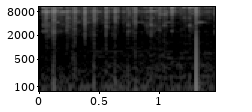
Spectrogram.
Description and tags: keys 5-sizzle
This is a recording of the sound of shaking keys.
UPF-CS12, bright, metal, ring, percussion, key, SonicEnsemble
